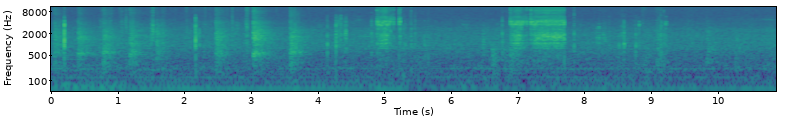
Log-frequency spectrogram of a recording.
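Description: Faint scratchy rustling and scraping in short irregular bursts, a kitten clambering about in a woven seagrass hanging basket, its claws catching on the weave, with a longer, louder rustle about seven seconds in.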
